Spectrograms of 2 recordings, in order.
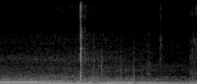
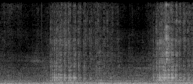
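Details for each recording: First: Restaurant kitchen hood upblast rooftop exhaust fan with brand-new replacement motor, first power-up: steady low hum at one even pitch, no squeal or chirp; fan motor running smoothly. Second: Rooftop kitchen hood exhaust fan with belt-drive motor: low rough roar with recurring squealing bursts, motor judged bad and replaced.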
